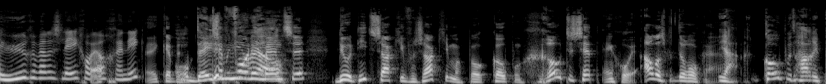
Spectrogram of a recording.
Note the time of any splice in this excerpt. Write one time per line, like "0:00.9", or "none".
0:01.4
